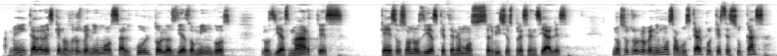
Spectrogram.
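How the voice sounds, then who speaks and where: A man's voice: medium pitch, steady tone, moderate pace, gravelly. A man, a pastor, preaching a prayer-service sermon in an earnest manner with many fillers and repeated calls to his listeners.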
